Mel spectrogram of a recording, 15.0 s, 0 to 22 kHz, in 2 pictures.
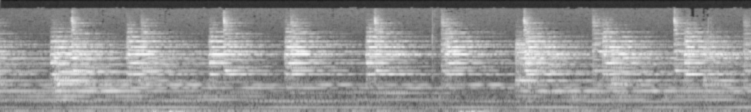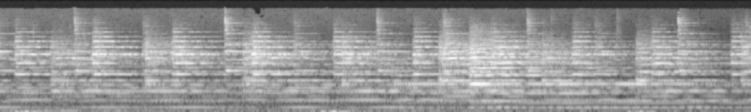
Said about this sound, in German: Es ist 12 Uhr. Das Mittagsläuten kommt heute von der Stadtpfarrkirche St. Michael in Regen.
